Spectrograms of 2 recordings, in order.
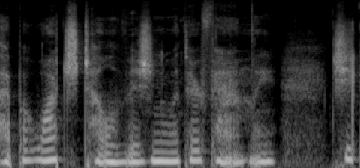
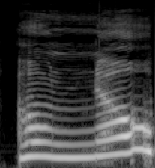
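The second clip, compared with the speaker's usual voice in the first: mild dismay; 6 semitones higher, 6 dB louder than usual. Acted. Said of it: "Peppa cried".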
